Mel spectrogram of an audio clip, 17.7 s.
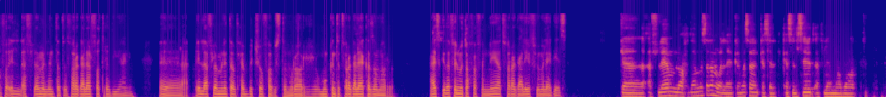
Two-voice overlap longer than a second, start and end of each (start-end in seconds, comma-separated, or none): none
